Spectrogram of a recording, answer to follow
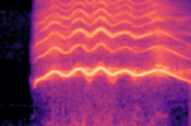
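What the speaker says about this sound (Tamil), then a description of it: "எல்லாம் ஜோரா ஒரு தடவை விசில் அடிங்க நம்ம ரமேஷுக்கு" A single sustained whistle from a singing competition audience cheering a contestant, one bright warbling tone held for about a second and a half, loud and close with no talk.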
